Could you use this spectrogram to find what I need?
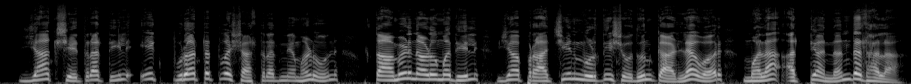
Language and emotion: Marathi, happy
